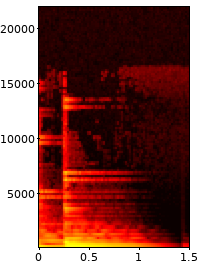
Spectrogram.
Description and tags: Confirm - HarpEPianoEdit
made with mda Piano & VS Etherealwinds Harp VSTs in Cubase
